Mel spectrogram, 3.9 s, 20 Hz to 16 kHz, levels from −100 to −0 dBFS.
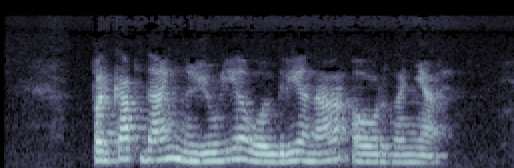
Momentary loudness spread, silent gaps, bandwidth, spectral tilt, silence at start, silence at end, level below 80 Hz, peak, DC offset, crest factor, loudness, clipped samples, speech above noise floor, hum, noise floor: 8 LU; none; 11 kHz; -8 dB/octave; 0.7 s; 0.5 s; -68 dBFS; -6 dBFS; under 0.1%; 18 dB; -25 LUFS; under 0.1%; 35 dB; none; -59 dBFS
